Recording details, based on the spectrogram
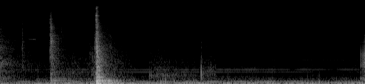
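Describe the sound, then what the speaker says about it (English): A door is unlocked and opened in a house in a murder-mystery video game, with a few sharp clicks, a heavy thunk and a quieter knock, then a low hum. "I used the key ring to unlock the door."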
